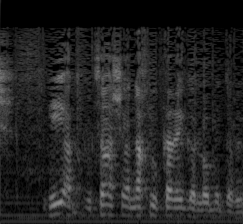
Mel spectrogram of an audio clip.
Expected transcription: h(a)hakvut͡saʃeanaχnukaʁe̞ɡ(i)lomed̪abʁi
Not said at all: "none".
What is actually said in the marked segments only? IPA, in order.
i, a

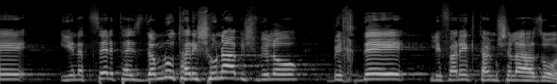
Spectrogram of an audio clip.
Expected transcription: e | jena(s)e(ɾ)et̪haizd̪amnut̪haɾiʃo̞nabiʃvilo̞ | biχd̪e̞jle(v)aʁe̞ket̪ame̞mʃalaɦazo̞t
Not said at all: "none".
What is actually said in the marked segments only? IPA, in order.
t͡s, l, f

